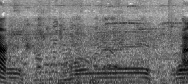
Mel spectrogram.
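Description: A pair of bulls at a weekly cattle market in Anantapur, India, moo in long, low bellows, one call after another close by, with a new moo starting at the end.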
